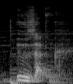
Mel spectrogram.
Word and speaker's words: USAG: ちら、 USAG と書いて USAG、ね、イタリアの工具ブランドなんですね。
